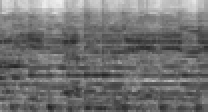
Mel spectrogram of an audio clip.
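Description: Guitar plucked and strummed in a quick, steady rhythm, playing dayunday music.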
